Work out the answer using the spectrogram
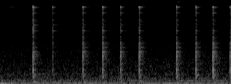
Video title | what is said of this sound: First Alert C0410 Carbon Monoxide Detector Teardown | it sounds hollow that means it's got chemicals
